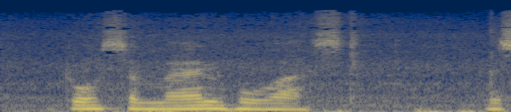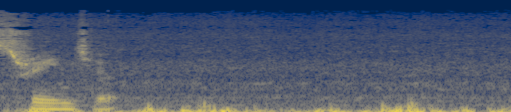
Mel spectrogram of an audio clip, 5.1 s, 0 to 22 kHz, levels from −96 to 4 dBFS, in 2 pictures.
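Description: No audible technical faults.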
